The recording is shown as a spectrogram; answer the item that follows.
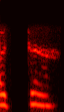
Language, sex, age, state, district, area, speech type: Goan Konkani, female, 18-30, Goa, Bardez, urban, conversation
